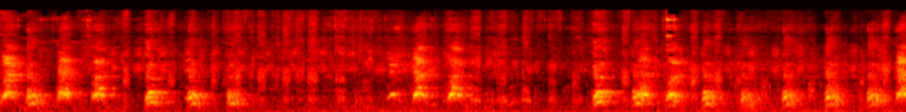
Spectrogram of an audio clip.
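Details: Rottweilers Loki and Siro during mating, two dogs; short harmonic whining yelps in rapid bursts, about two per second, in clusters separated by brief pauses, with heavy breathing between.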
